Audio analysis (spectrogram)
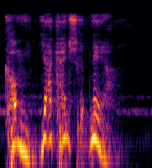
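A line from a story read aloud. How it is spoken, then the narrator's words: Shout through a cave. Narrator (German): schrie durch die Höhle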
